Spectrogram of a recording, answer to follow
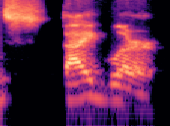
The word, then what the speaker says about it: Steiger: I'm here with Steiger.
